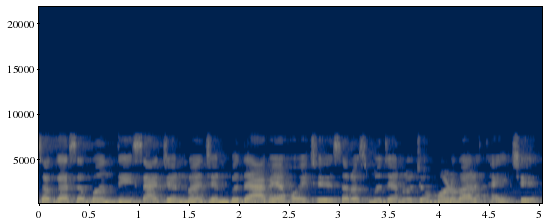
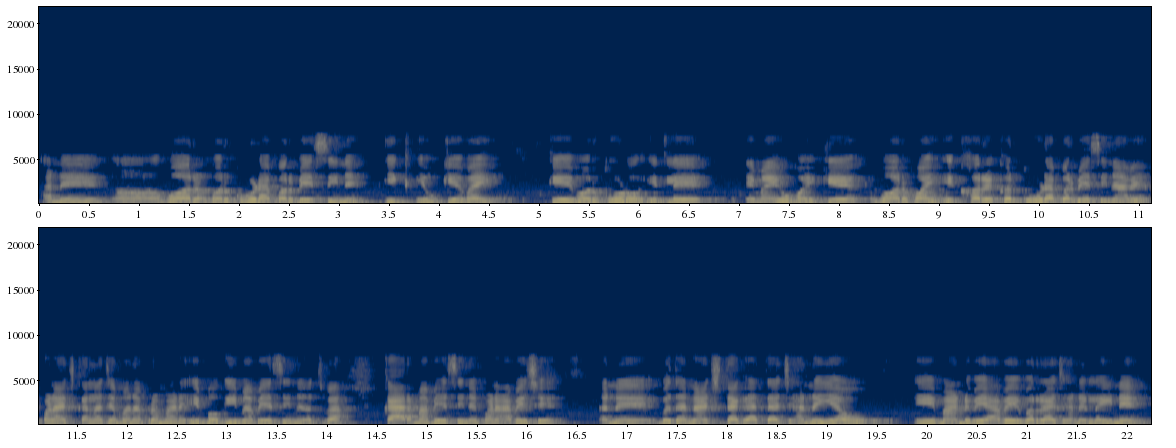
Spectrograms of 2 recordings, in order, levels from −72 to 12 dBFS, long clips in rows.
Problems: none marked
